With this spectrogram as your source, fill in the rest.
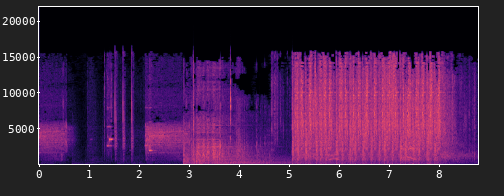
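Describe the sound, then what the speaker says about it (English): Turret gunfire in the Fallout 3 video game: rapid bursts of automatic shots, quieter at first with a few isolated cracks, then loud sustained firing that continues to the end. "there's turrets up there shooting at him"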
